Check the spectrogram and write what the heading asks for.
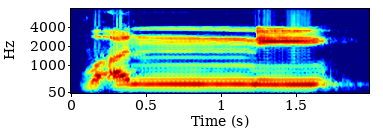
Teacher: وانی، یا مدہ، یا مدہ وہ یا جو ساکن ہو اس سے پہلے زیر ہو، یا مدہ کو 1 الف کے برابر کھینچ کر پڑھیں گے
